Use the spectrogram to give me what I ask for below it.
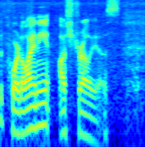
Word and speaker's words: Cordyline australis: So, that's how I double check whether or not I'm pronouncing things right. And as they said, Cordyline Australis.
